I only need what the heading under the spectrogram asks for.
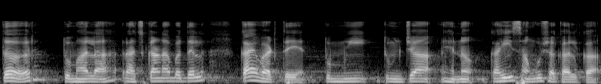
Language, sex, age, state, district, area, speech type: Marathi, female, 60+, Maharashtra, Pune, urban, spontaneous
